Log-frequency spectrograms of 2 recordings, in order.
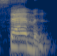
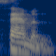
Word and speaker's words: salmon: It's Salmon. The L is silent.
